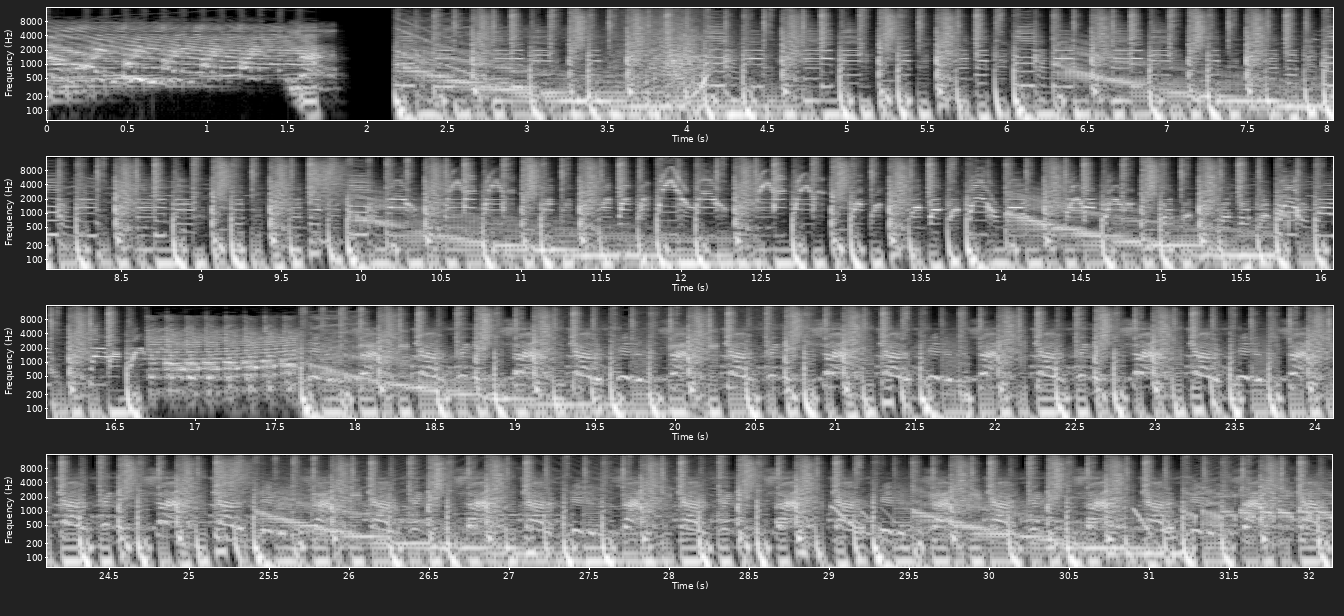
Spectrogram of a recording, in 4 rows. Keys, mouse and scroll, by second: 4.6-6.5 drag, 10.1 space, 16.2 space, 17.8 click, 19.3 scroll up 1, 19.6 scroll down 1, 20.4 click, 20.6 right click, 21.4 click, 28.8 Return, 29.3 shift+b, 29.5 shift+g, 30.4 Return, 31.4 click.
